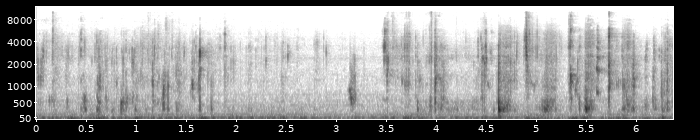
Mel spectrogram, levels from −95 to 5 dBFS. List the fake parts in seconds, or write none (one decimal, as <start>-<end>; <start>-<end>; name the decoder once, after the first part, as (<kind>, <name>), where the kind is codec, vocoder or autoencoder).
0.0-6.4 (vocoder, BigVGAN v2)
